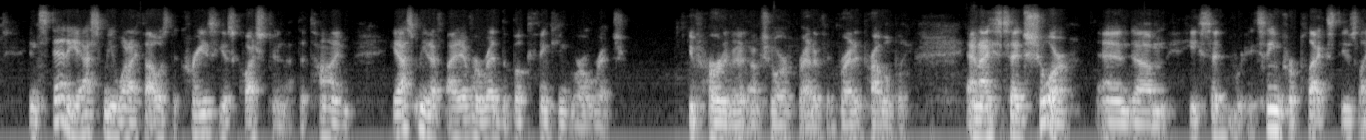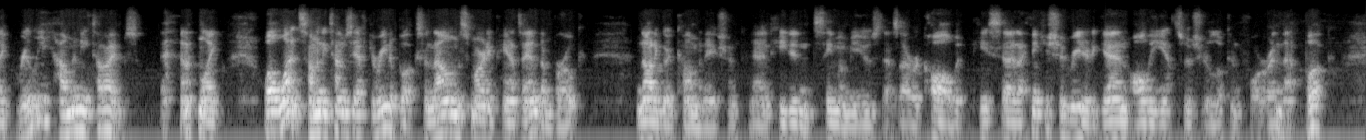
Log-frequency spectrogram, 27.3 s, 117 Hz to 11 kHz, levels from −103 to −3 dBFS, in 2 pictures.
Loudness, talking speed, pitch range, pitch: -24 LUFS, 245 wpm, 100-120 Hz, 110 Hz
